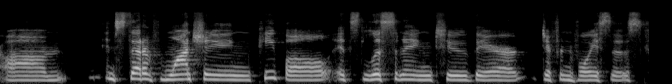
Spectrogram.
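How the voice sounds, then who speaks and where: A woman hosting an interview, asking questions haltingly with many fillers and restarts. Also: medium pitch. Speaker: interview host.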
